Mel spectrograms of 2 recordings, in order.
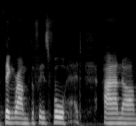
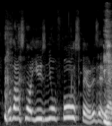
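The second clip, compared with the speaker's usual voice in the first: higher, louder incredulous challenge; mock protest; 8 semitones higher, 9 dB louder than usual. Director challenges the fake force master, mock protest. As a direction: call him out, voice pitched up.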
